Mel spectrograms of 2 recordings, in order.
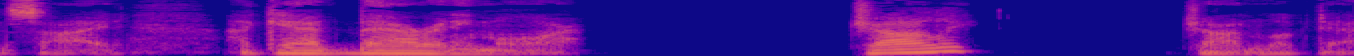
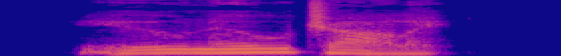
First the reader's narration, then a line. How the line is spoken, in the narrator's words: Keller said with a sigh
